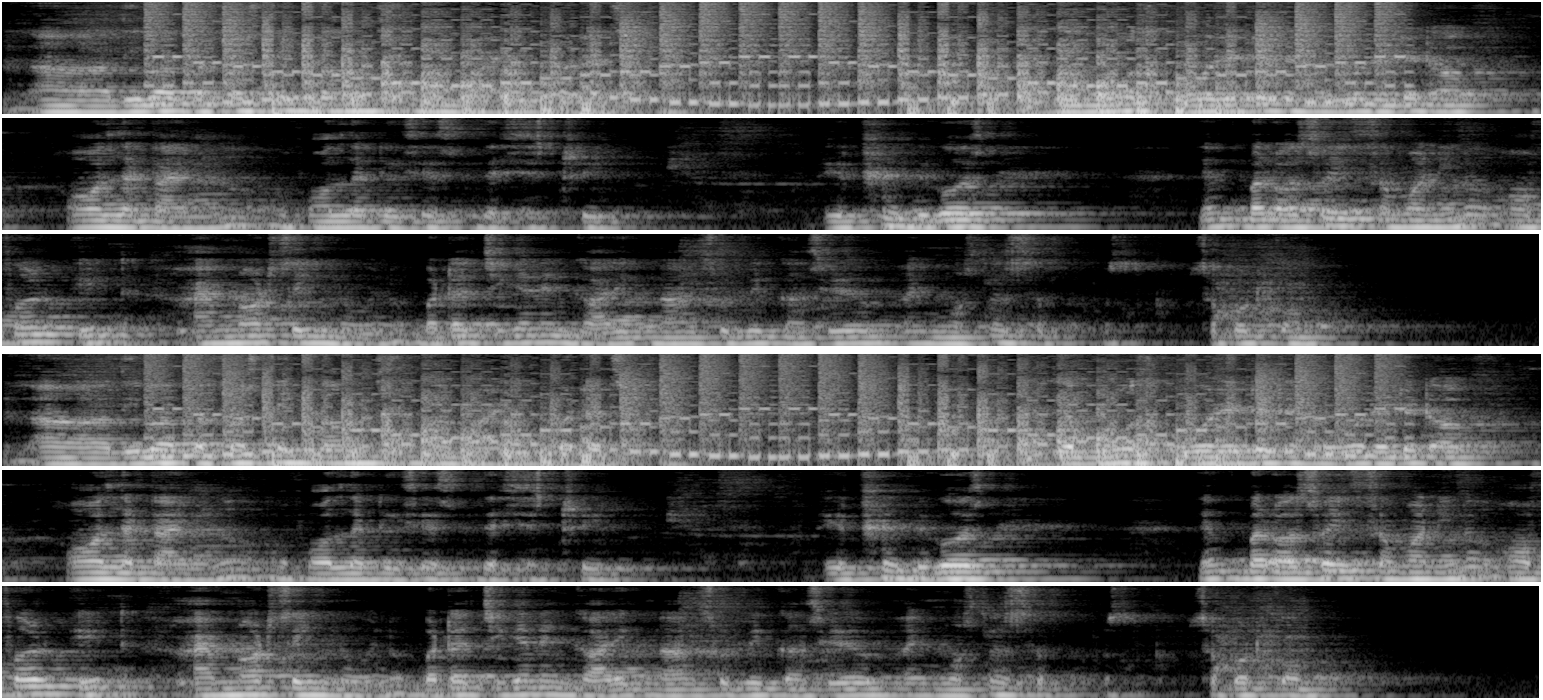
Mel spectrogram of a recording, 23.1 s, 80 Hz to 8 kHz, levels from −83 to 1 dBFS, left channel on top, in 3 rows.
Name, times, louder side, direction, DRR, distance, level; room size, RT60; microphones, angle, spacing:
voice 1, 0.0-3.4 5.1-7.4 8.0-10.7 11.8-12.7 13.7-20.6 20.9-21.0 21.4-21.9, right 1 dB, 65° right, 1 dB, 3.8 m, -23 dB
sound 1, 0.7-7.1, left 1 dB, 5° left, 0.6 m, -22 dB
29.5 x 12.5 x 7.8 m, 1.2 s
head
